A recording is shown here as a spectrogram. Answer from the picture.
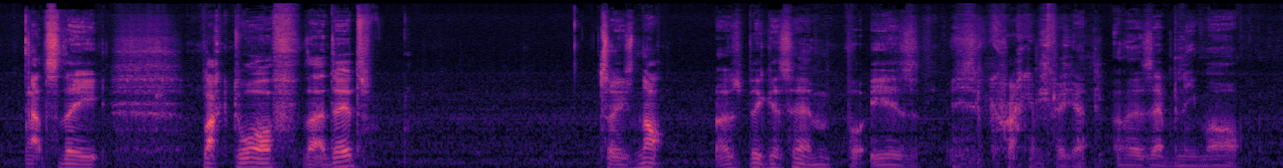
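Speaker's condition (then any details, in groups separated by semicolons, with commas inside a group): No condition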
